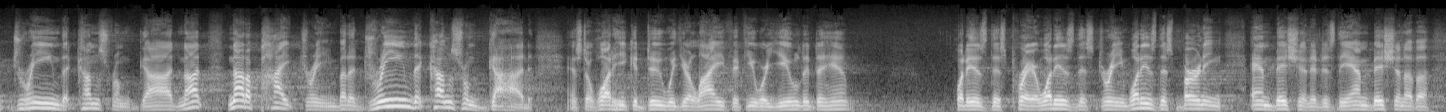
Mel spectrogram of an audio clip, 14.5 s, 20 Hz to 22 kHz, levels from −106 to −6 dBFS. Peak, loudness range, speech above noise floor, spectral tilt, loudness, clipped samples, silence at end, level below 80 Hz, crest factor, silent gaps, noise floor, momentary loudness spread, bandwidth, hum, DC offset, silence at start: -6 dBFS; 2 LU; 31 dB; -5.5 dB/octave; -22 LUFS; under 0.1%; 0 s; -58 dBFS; 16 dB; none; -52 dBFS; 8 LU; 12 kHz; none; under 0.1%; 0 s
